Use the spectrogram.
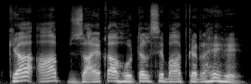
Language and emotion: Urdu, neutral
